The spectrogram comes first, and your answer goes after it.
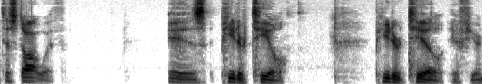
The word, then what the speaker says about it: Thiel: Zuckerberg or or musk or okay so Peter teal um and it's pronounced like Tel even though it's spelled t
